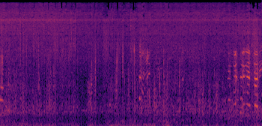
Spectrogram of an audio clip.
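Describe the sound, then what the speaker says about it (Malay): Strong wind buffets the microphone outdoors in Vietnam, a continuous rumbling roar with gusty swells throughout, and a voice speaks faintly underneath. "Sangat-sangat kuat angin dia."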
